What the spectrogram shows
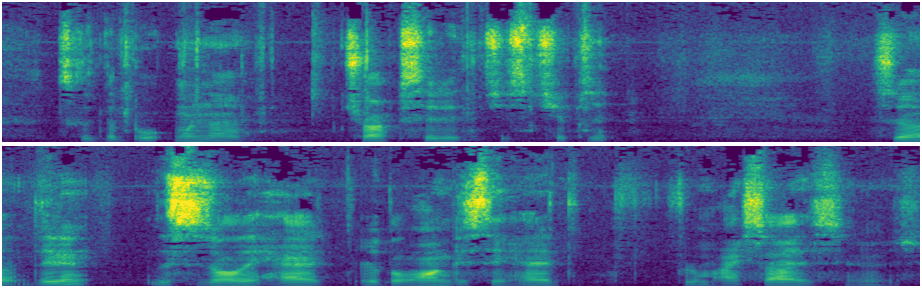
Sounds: speech

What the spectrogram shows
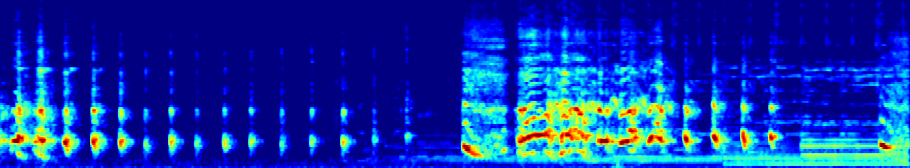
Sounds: music

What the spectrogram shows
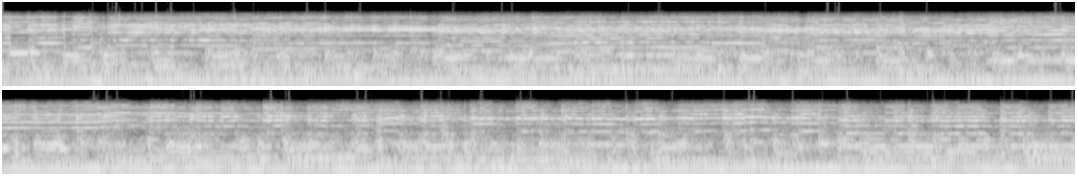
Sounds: music

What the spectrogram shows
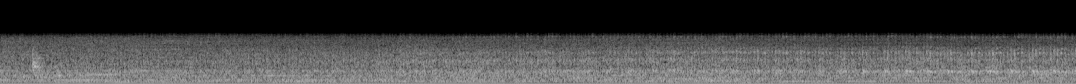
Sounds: vehicle

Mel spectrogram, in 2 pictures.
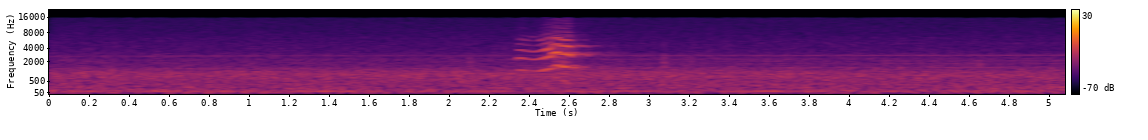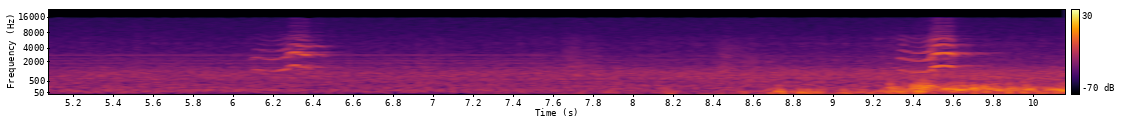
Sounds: bird
animal

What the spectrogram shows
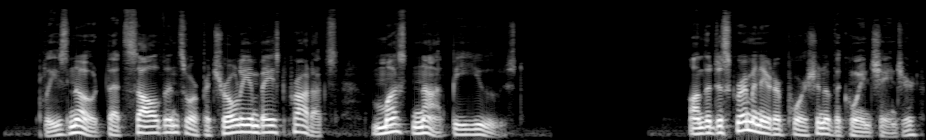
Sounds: speech

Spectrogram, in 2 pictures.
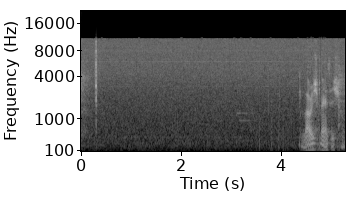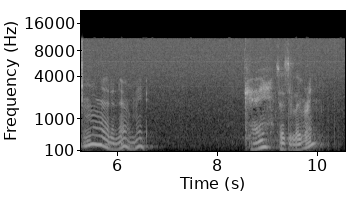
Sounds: white noise

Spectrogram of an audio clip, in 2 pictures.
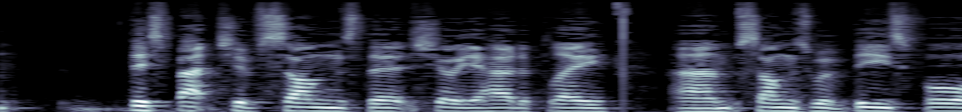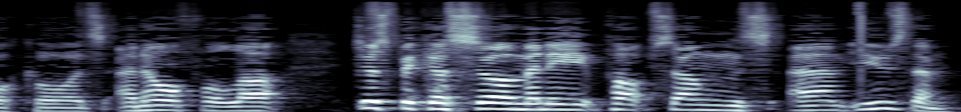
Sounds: speech

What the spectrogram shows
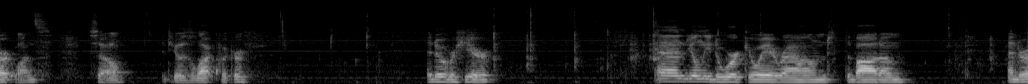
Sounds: speech

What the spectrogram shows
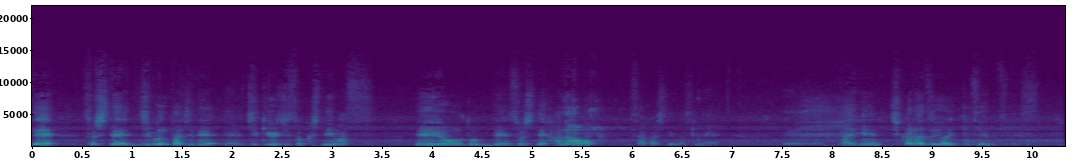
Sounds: speech

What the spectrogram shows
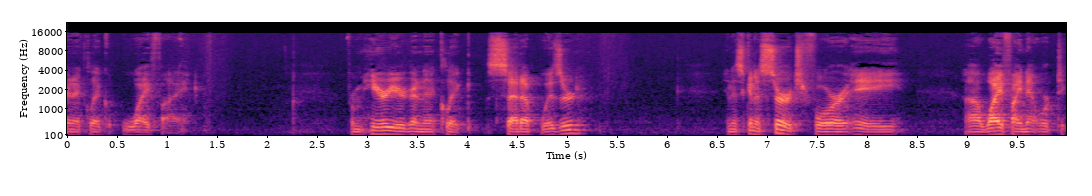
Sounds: speech

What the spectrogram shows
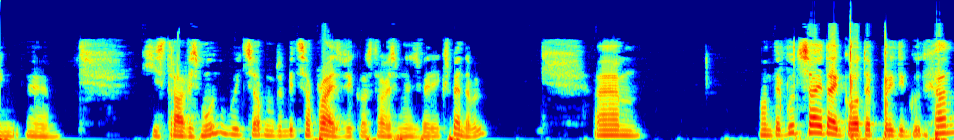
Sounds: speech

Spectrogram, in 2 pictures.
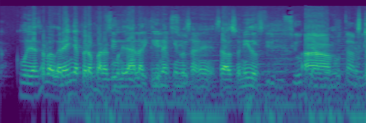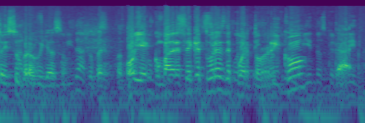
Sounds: music
speech
television

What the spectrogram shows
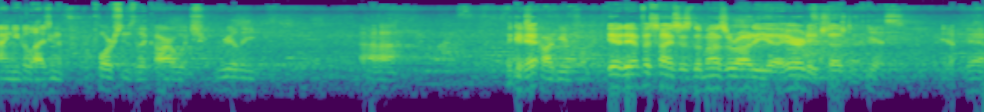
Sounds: speech

